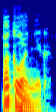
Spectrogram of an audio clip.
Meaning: 1. admirer 2. fan, groupie 3. worshipper
- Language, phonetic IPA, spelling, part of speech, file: Russian, [pɐˈkɫonʲːɪk], поклонник, noun, Ru-поклонник.ogg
